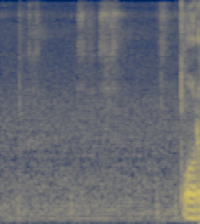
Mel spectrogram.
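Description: Faint strokes of a felt-tip marker writing on a whiteboard.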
